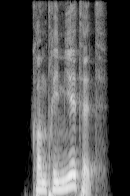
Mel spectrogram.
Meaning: inflection of komprimieren: 1. second-person plural preterite 2. second-person plural subjunctive II
- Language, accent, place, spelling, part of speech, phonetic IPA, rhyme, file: German, Germany, Berlin, komprimiertet, verb, [kɔmpʁiˈmiːɐ̯tət], -iːɐ̯tət, De-komprimiertet.ogg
